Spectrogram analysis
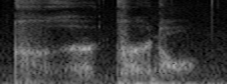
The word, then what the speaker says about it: colonel: in these very arbitrary ways for example uh kernel Colonel instead of colonal uh is the French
